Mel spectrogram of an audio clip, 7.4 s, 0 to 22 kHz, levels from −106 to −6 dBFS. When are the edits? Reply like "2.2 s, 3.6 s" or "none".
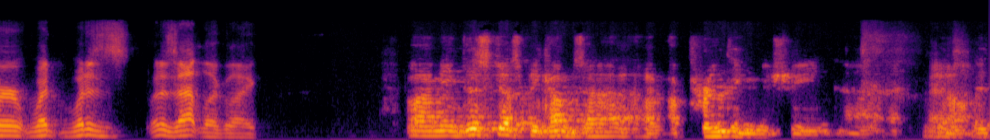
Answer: none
